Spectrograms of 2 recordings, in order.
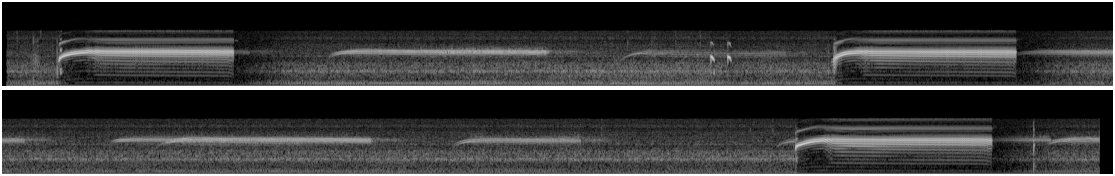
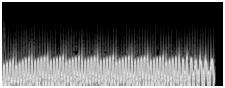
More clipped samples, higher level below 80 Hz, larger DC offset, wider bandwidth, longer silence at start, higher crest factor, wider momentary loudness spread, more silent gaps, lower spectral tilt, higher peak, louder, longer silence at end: neither; second, -54 dBFS vs -16 dBFS; first, 0.5% vs under 0.1%; first, 5.8 kHz vs 4.7 kHz; about the same, 0.05 s vs 0 s; first, 14 dB vs 4 dB; first, 22 LU vs 0 LU; neither; second, -5 dB/octave vs -11.5 dB/octave; second, -8 dBFS vs 0 dBFS; second, -19 LUFS vs -4 LUFS; about the same, 0.15 s vs 0.1 s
